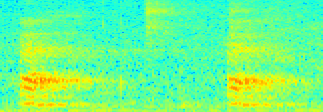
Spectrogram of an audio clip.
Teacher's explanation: Это фарингальный звук «х». Образуется в глотке и произносится с придыханием.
